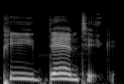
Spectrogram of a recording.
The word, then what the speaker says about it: pedantic: Pedantic. Okay. – Is it pen? – No, there's no N.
